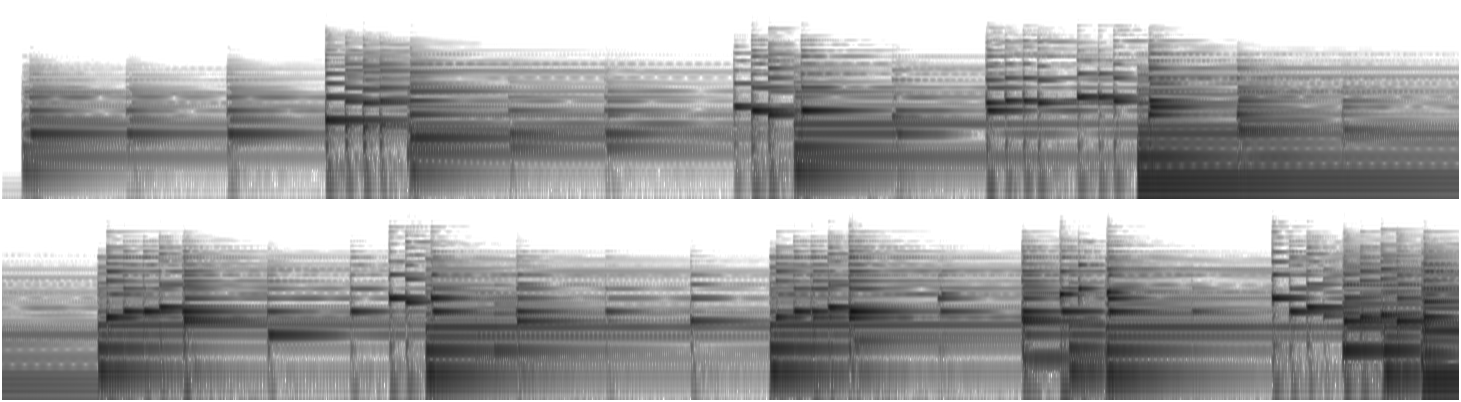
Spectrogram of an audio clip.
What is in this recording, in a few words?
Piano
